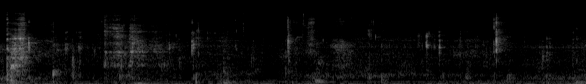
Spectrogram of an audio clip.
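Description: Quiet eating sounds: soft chewing and mouth noises, with a few light clicks of spoons against ceramic plates.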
